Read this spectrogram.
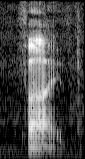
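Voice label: "five", US English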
